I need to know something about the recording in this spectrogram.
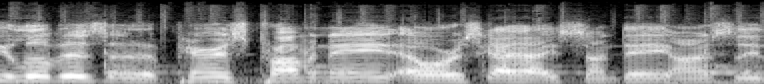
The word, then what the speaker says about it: Promenade: It's Promenade. Promenade. Bro, Promenade. we had Promenade. this discussion. It's not marmalade. It's Promenade. Promenade. You don't say lemonade Hey.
